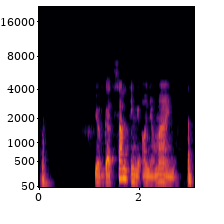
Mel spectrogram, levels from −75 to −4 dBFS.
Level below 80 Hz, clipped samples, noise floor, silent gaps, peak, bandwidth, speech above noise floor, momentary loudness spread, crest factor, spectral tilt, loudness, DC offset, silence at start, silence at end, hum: -66 dBFS; under 0.1%; -87 dBFS; none; -10 dBFS; 7.6 kHz; 58 dB; 11 LU; 22 dB; -7.5 dB/octave; -29 LUFS; under 0.1%; 0.05 s; 0 s; none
